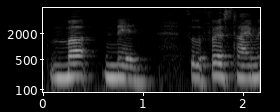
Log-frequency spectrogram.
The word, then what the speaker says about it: mynydd: And in a word like mynydd, which means mountain, mynydd is mountain, it's pronounced both ways. So it's mynydd.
